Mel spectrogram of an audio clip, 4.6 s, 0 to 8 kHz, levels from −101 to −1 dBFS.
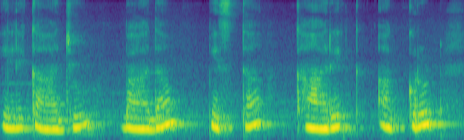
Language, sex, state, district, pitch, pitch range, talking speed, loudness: Kannada, female, Karnataka, Bidar, 200 Hz, 185-235 Hz, 75 wpm, -13 LUFS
